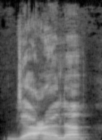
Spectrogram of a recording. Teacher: عین کو ہم حلق سے پروناؤنس کریں گے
